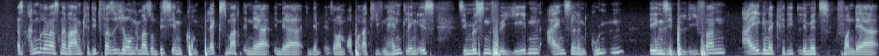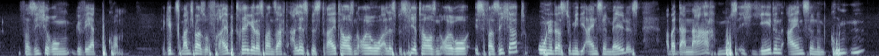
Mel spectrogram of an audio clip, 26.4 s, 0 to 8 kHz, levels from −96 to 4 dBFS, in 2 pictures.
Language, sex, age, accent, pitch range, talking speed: German, male, 40-59, German, 135-165 Hz, 160 wpm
